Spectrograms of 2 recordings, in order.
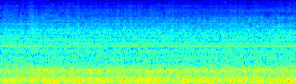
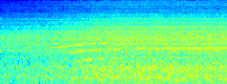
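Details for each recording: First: Solder fume extractor fan at full speed: steady roar whose tone changes considerably, strained, once the lid restricts the outlet; airflow drops from about ten to about one meter per second. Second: the fan in this is actually extremely powerful if we start spinning it up to full speed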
